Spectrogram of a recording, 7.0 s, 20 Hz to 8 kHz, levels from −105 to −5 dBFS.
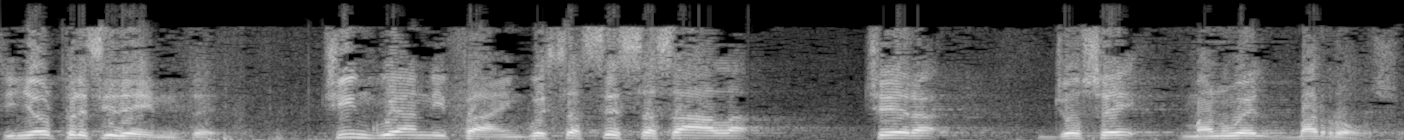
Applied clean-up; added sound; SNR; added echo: none; none; none; none.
